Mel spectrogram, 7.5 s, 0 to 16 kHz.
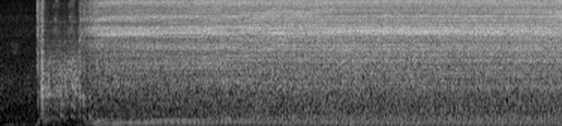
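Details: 1967 Jaguar Mark II off the road 20+ years, first start after the rocker covers were refitted: the starter cranks briefly, then it fires and settles into a steady idle. No misses, knocks or smoke, though the idle needs slowing and the vacuum advance is disconnected.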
